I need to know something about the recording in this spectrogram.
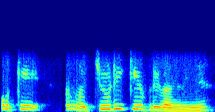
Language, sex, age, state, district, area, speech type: Tamil, female, 45-60, Tamil Nadu, Mayiladuthurai, rural, conversation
